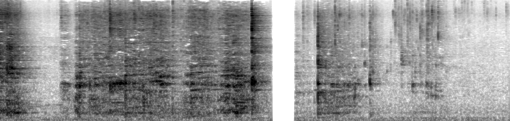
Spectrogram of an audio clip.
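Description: A steel ladle stirring thin tamarind rasam in an aluminium kadai: liquid swishing and splashing, with the ladle scraping and clinking against the pan. The sound drops out completely for a moment a little past halfway, then goes on more quietly.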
